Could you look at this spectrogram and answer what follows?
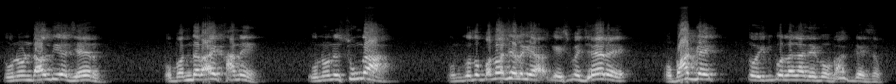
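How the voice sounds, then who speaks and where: A man appears as a spiritual guest in a casual interview, sharing homely, folksy anecdotes and acting out the voices of the people in them. His high voice has lively intonation at a moderate pace, though the audio sounds dull.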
